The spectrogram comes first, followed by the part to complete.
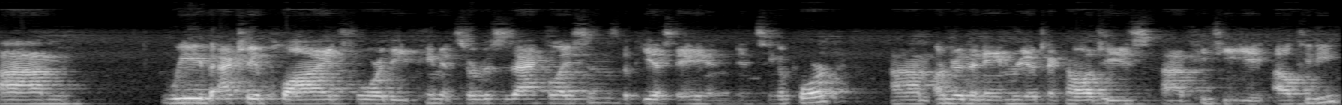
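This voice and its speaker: Big swings in loudness mark this man's speech, delivered at a moderate pace with fairly even intonation and an American accent. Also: fairly high pitch for a man. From United States. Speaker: company co-founder and CEO. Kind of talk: live Q&A session. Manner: hesitant with many fillers.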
